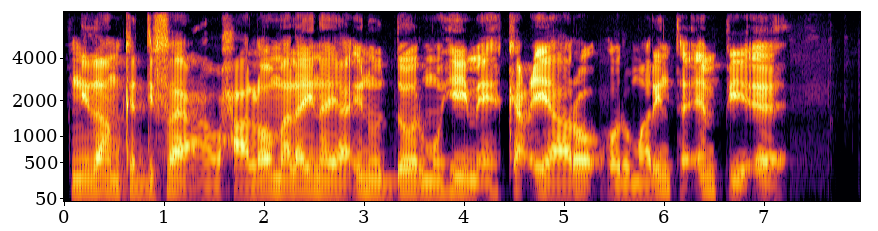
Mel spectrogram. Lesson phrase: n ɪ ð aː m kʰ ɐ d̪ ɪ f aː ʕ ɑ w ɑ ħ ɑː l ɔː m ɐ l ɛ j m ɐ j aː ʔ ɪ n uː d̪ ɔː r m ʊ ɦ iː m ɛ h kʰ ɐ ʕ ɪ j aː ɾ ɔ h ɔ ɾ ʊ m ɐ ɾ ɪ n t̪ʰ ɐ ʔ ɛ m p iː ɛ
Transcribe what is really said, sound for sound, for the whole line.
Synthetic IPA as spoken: n ɪ ð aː m kʰ ɐ d̪ ɪ f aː ʕ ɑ w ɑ ħ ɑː l ɔː m ɐ l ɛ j n ɐ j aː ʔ ɪ n uː d̪ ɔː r m ʊ ɦ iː m ɛ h kʰ ɐ ʕ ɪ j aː ɾ ɔ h ɔ ɾ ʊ m ɐ ɾ ɪ n t̪ʰ ɐ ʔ ɛ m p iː ɛ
